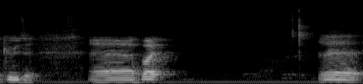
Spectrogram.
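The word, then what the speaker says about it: gueuze: goose there's so like it depends on where you're located in Belgium the way you pronounce it I've always said go uh but uh it's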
